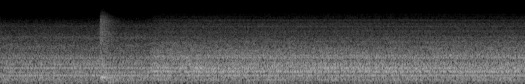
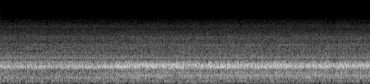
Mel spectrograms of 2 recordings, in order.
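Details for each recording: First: K&T mill after fixing loose connections and topping off column oil, spindle started at low speed (25): steady even hum with constant hydraulic pump whine, no knocks or grinding; normal smooth spindle run. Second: K&T milling machine after move; motor and hydraulic pump run with steady hum, mid-pitched tone and whoosh, but the X-axis table power feed does not engage when lever is engaged; cause unknown, hydraulic testing planned.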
